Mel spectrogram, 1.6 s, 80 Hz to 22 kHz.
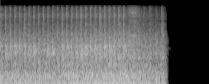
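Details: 2001 Toyota Hilux 2.8 diesel after a full service with new oil, oil filter and air filter: just over a second of steady, even idle with no knocks or misses; normal idle.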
